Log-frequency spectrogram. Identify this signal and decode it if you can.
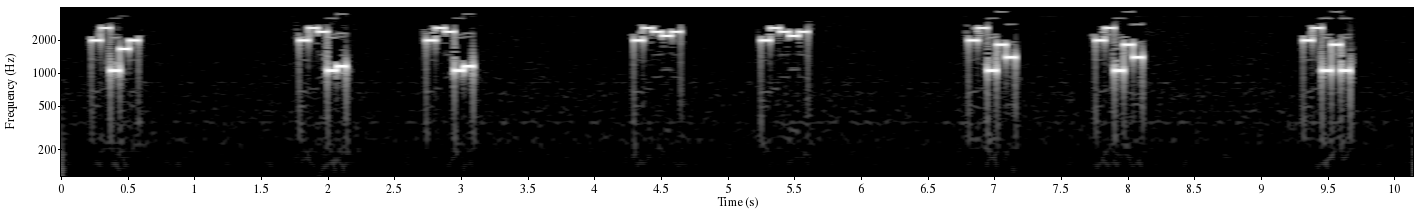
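Five-tone selective call (ZVEI), heard as quick runs of five tones, tones of about 70 ms. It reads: 88168 88012 88012 88090 88090 88174 88174 88171
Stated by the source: Five-tone ZVEI selective call received by SDR, from fire brigade Feuerwehr Orlamünde's audio archive.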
